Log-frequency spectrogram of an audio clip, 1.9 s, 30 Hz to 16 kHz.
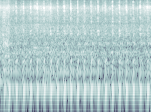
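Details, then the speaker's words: Honda CG125 after an oil change and fitting the missing oil filter, idling: even, steady low putter about eight beats a second, no tapping; oil still smoking out of the silencer. "ये देखिए sound जो है bike की बेहतरीन हो गई है"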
